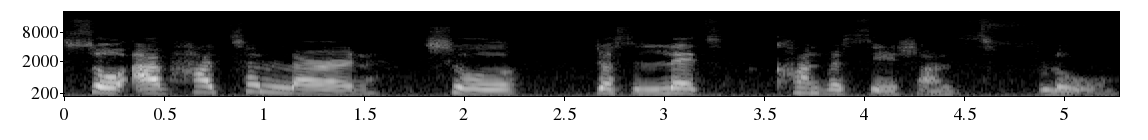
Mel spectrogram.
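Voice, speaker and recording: A woman's fairly high voice at a very slow pace, with lively intonation. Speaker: vlogger in sales. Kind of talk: casual monologue vlog. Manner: slow, measured; hesitant, halting.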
